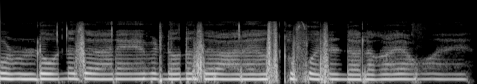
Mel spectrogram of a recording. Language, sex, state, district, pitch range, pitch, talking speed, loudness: Hindi, female, Punjab, Pathankot, 240-250 Hz, 245 Hz, 225 wpm, -15 LUFS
